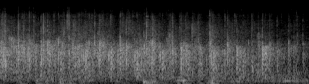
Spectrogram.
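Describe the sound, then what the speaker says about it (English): Dense, sustained audience applause for a group of women in a conference main room, loud and steady throughout with no pauses. "if you would give these ladies a hand of applause"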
